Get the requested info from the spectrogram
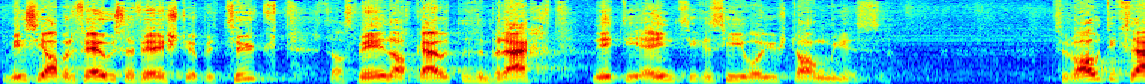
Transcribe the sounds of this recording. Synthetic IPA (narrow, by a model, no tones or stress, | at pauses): mɪːsiɑbəɾfɛlsəfɛʃtʏbət͡syktd̥ɑsmɪːnɑχɡ̥ælt̪əndəmɾæχtnɪd̚d̥iɛɪnt͡sɪɡəsiːʋoyːʃtɑːŋmyəsə | tfəɾʋɑltɪksæ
